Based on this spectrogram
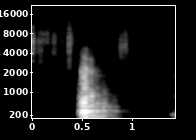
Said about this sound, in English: All right. So we are going to have you roll. Okay. You're rolling two dice.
